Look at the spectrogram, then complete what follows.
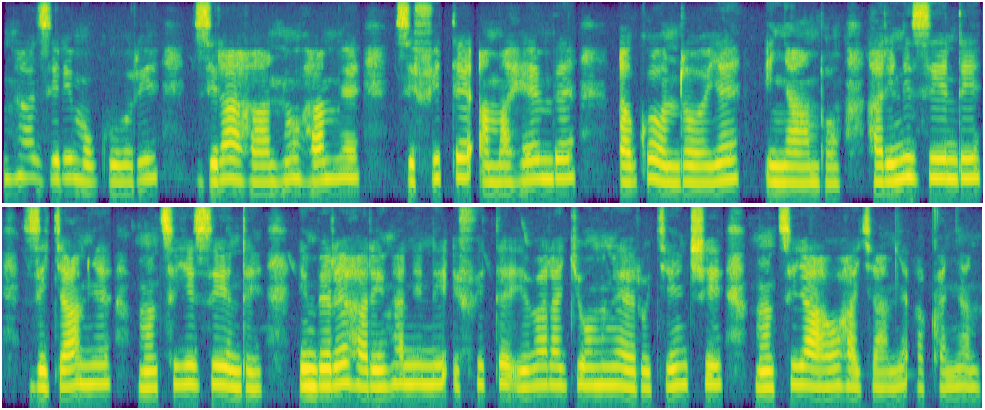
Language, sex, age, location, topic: Kinyarwanda, female, 25-35, Musanze, agriculture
